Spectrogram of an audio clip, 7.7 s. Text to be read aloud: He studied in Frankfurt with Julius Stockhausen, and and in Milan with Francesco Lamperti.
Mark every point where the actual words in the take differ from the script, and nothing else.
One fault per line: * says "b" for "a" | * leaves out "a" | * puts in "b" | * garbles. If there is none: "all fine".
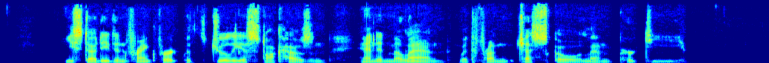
* leaves out "and"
